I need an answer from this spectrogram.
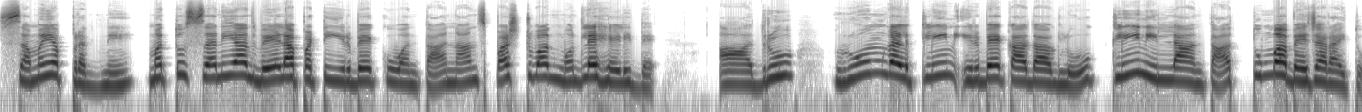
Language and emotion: Kannada, angry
